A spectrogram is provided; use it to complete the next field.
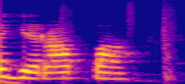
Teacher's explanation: J dengan bunyi hambat laminopalatal bersuara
